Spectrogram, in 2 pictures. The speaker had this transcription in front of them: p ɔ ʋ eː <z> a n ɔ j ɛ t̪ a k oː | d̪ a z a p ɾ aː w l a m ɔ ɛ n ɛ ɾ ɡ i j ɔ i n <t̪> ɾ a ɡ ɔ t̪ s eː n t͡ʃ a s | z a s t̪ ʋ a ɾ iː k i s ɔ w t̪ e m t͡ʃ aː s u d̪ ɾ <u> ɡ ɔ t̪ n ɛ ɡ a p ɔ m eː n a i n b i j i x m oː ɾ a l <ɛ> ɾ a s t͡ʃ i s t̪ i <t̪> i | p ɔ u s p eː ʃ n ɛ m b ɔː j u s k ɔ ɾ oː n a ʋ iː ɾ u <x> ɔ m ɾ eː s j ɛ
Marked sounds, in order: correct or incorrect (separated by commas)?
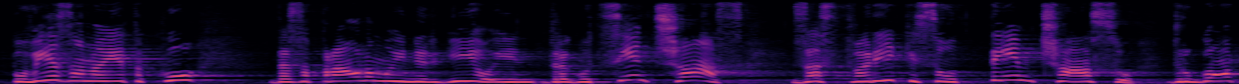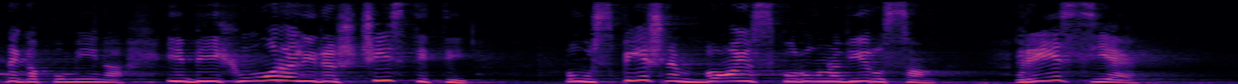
correct, incorrect, correct, incorrect, correct, incorrect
